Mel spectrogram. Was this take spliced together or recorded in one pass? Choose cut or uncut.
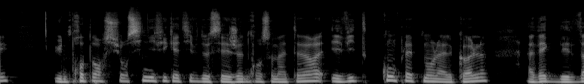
uncut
